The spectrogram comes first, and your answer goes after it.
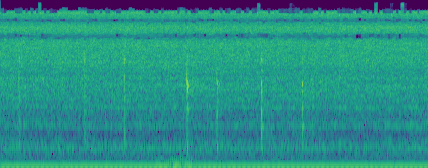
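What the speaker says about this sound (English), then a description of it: "Now that the onions have become translucent, I like to add my garlic" Garlic and translucent onions sautéing in a soup pot give a steady, even sizzle and hiss, with a few faint clicks of stirring scattered through it and no voices.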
